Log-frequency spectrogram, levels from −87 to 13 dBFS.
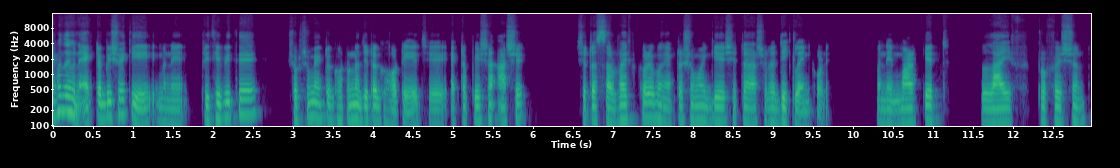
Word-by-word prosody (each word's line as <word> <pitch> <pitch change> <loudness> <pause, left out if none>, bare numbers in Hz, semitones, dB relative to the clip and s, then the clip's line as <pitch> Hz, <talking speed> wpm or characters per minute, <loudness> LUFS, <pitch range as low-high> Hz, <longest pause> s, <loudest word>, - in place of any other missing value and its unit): এখন 195 - +3
দেখুন 180 -3 +4
একটা 140 - +1
বিষয় 160 +3 +1
কি, 130 -5 +4 0.3
মানে 110 -1 -3 0.3
পৃথিবীতে 140 +5 0 0.6
সবসময় 130 +4 0
একটা 130 -1 -2
ঘটনা 125 +3 +1
যেটা 120 +1 +4
ঘটে 100 -2 0 0.2
যে, - - -4 0.3
একটা 110 - -4
পেশা 120 0 +1 0.2
আসে, - - 0 0.8
সেটা - - +1
সারভাইভ 120 +3 +3
করে - - +4
এবং 130 -2 0
একটা 110 - -3
সময় 125 -1 -1
গিয়ে 120 -1 +3
সেটা 115 - -2
আসলে 110 +1 -3
ডিক্লাইন 95 -3 +1
করে। - - -3 0.6
মানে 110 0 -2 0.2
মার্কেট, 110 +3 +3 0.7
লাইফ, 110 0 +5 0.3
প্রফেশন 115 +1 -1
120 Hz, 145 wpm, -26 LUFS, 110-130 Hz, 0.8 s, লাইফ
